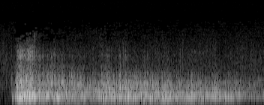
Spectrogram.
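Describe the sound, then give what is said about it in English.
A sudden heavy blast erupts and rolls straight into a loud, sustained low roar that churns on for several seconds: explosions aboard the Clara M., an old ship, with flames shooting up from the hold. No voices. “explosion after explosion shook the ancient vessel and flames shot up from the hold”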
